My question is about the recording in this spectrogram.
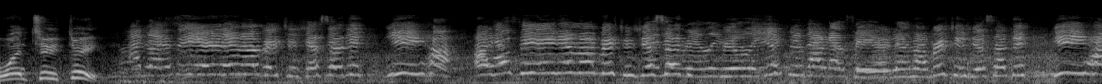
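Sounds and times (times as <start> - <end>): girl singing into a microphone: 1.2 - 11.0.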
